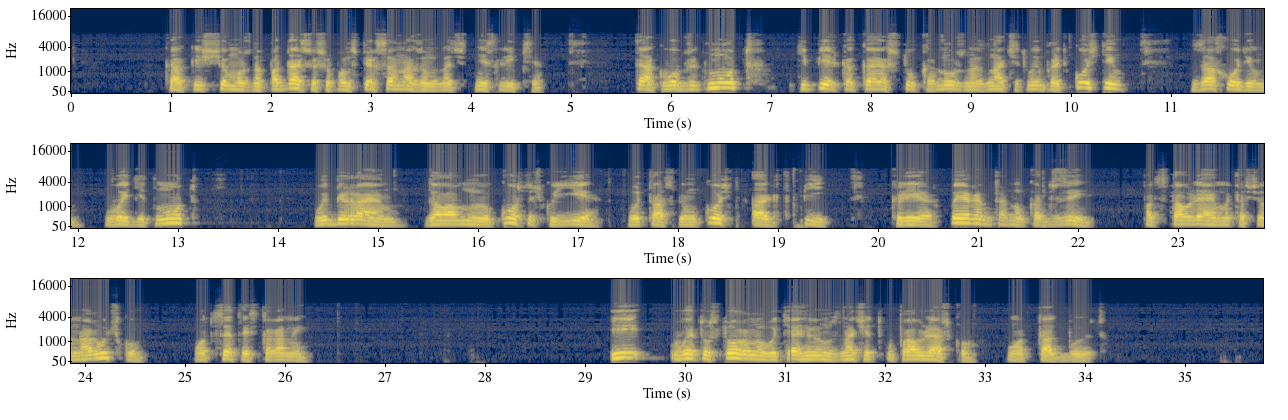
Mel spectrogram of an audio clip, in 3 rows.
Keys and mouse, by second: 1.6 click, 3.5 click, 8.6 click, 10.2 click, 11.6-12.7 drag, 15.3 click, 16.4 e, 17.9 click, 19.2 alt+p, 21.8 g, 29.5 click, 31.1 e, 35.5 g.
